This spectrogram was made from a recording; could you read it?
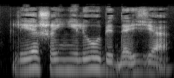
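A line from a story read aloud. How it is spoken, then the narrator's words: Grumbling. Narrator (Russian): ворчал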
